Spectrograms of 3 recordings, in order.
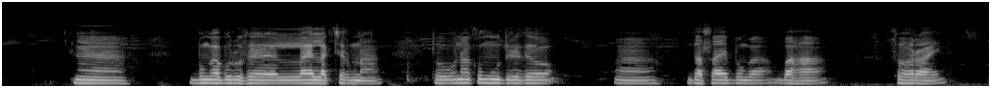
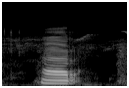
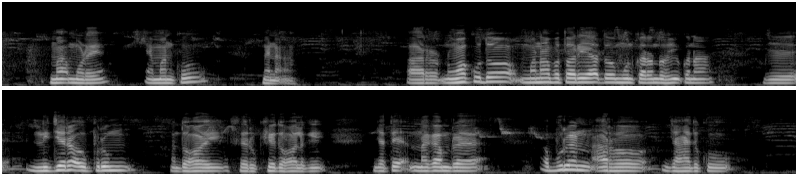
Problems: background sounds at intervals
